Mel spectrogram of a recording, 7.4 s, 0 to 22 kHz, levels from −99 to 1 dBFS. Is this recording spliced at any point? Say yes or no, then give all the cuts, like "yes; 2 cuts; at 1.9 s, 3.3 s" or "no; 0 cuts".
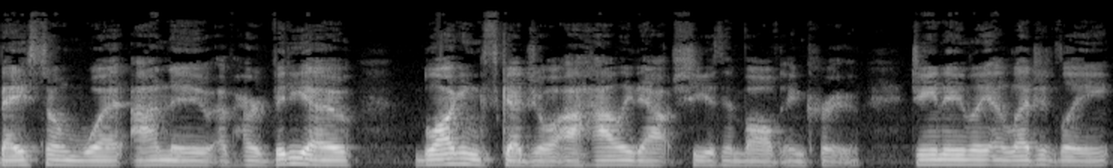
no; 0 cuts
